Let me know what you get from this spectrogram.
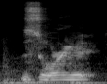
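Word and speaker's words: Xoriat: would you say that it's all right you're sort of pronounced as zoria yeah you've got it right yeah yeah zoria isn't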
